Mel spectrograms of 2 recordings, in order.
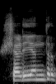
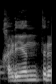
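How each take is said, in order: First: The first consonant is a retroflex sh sound. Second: The first consonant is a kh sound. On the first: The speaker calls it right. "मूर्धन्य शकार" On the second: The speaker calls it wrong. "खकार की ध्वनि लेकर उच्चारण करते हैं"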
